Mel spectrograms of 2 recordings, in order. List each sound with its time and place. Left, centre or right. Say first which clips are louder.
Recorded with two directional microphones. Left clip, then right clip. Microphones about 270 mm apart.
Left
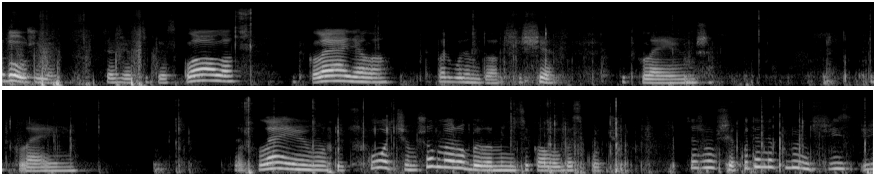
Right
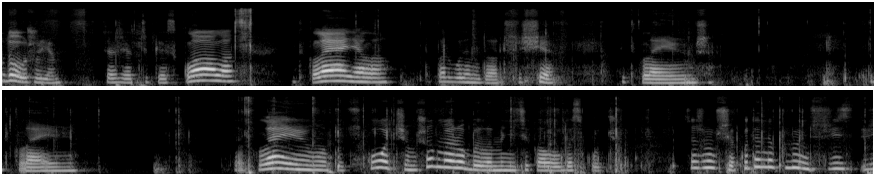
0.0 s speech: left 6 dB; right
8.7 s speech: even; right
11.0 s speech: even; right
15.5 s speech: left 1 dB; right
